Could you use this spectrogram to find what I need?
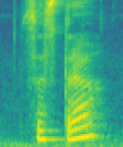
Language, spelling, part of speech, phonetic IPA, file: Czech, sestra, noun, [ˈsɛstra], Cs-sestra.ogg
- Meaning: 1. sister (sibling) 2. nurse (caring for the sick) 3. nun, sister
